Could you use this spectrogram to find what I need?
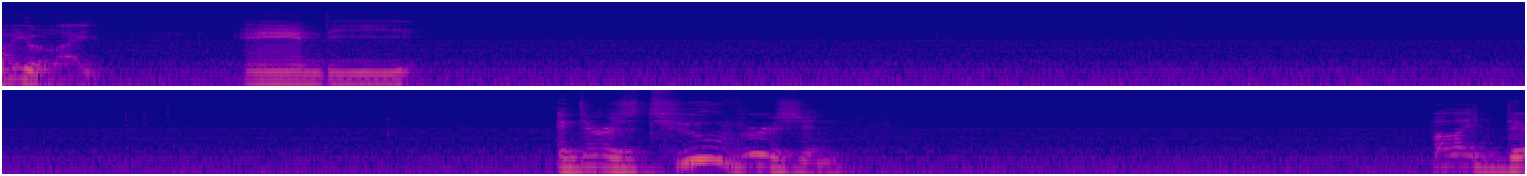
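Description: A young man speaks calmly and close into a microphone, in short bursts with pauses.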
